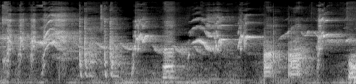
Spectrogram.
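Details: Javan myna in full song for use as a training master: scratchy squawks, a few whistled slurs and grating bursts delivered at an uneven pace.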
